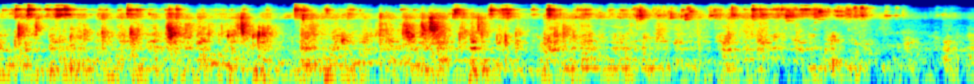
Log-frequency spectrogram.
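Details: Two dogs, Toby and Knut, left alone in a research room at Mount Royal University's Virtual Spaces Perception Lab, playing together: a steady run of scuffling, thumping bursts and short broadband yelps and huffs, with no other clear sounds.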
